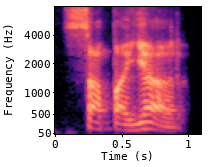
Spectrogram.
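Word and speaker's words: ספיר: And how would you say sapphire in Hebrew? Sapayar. Sapayar, Most High Christ. So sapphire in the Hebrew is sapayar, right?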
